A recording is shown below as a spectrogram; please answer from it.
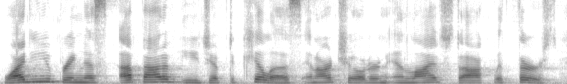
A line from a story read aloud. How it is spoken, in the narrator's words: the people thirsted therefore for water, and the people murmured against and said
